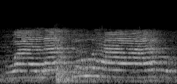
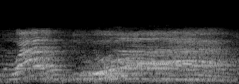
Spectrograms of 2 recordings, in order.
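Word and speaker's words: والضحى: Jadi di kata-kata wadduha ini ada huruf apa ini? Alif lam. Ada alif lam. Jadi membacanya tidak waladuha. Jadi membacanya wadduha.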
